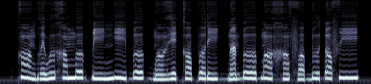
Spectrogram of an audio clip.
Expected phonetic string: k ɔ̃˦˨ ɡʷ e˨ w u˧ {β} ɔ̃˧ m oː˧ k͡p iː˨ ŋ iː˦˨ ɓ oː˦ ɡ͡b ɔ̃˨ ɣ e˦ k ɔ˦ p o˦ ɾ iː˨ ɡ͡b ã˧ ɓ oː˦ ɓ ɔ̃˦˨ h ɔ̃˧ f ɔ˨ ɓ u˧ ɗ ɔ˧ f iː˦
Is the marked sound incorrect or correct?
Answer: incorrect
